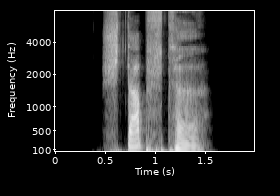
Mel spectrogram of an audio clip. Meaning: inflection of stapfen: 1. first/third-person singular preterite 2. first/third-person singular subjunctive II
- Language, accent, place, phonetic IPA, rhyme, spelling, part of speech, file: German, Germany, Berlin, [ˈʃtap͡ftə], -ap͡ftə, stapfte, verb, De-stapfte.ogg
